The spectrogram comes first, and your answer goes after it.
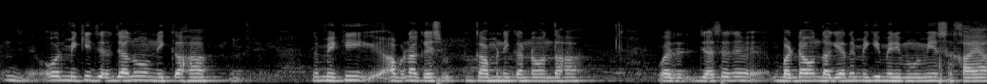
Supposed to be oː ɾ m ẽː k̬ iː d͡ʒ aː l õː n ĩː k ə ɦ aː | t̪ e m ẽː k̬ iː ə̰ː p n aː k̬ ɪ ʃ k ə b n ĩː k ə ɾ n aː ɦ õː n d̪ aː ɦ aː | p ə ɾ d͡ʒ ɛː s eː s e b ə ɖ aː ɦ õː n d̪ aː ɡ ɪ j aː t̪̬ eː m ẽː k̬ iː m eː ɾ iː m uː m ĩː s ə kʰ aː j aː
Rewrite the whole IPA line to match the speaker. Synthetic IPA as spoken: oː ɾ m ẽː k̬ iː d͡ʒ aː l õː n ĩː k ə ɦ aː | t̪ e m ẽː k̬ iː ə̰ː p n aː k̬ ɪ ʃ k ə m n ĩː k ə ɾ n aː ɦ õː n d̪ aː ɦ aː | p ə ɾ d͡ʒ ɛː s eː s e b ə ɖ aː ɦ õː n d̪ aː ɡ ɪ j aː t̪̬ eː m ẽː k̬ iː m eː ɾ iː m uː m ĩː s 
